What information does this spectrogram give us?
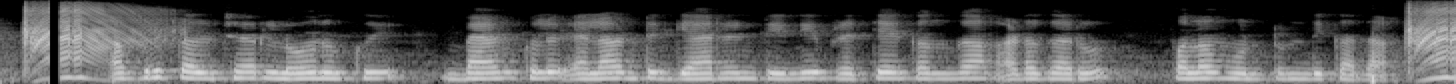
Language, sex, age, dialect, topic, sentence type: Telugu, female, 46-50, Central/Coastal, banking, statement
